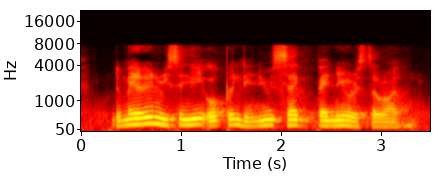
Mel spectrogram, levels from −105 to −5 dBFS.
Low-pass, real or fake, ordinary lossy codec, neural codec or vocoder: none; fake; none; codec, 16 kHz, 1 kbps, FreqCodec, larger model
